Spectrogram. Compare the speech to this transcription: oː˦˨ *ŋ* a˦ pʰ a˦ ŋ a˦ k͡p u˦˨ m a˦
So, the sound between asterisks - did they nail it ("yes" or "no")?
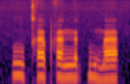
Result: no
